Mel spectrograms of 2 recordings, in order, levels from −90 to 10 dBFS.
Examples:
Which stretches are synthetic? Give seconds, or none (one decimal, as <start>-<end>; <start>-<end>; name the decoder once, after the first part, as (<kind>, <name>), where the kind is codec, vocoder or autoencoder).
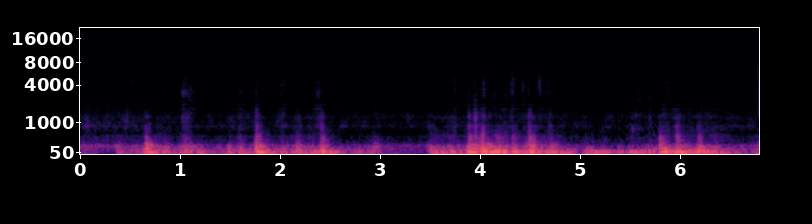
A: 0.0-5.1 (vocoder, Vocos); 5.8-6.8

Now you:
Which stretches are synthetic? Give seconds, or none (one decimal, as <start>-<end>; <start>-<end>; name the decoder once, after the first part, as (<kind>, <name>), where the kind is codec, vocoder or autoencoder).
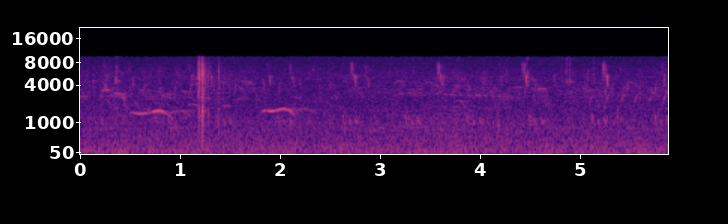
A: 0.7-1.8 (vocoder, BigVGAN v2); 2.3-3.7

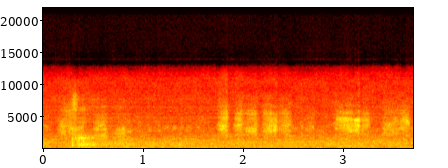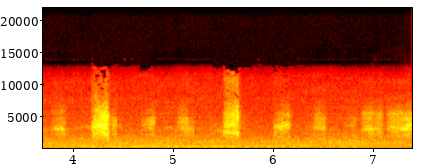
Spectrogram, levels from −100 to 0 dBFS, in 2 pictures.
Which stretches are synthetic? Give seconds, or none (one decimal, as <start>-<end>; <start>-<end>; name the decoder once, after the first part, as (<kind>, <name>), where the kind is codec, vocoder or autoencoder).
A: 0.0-4.2 (autoencoder, DAC-VAE); 4.8-5.4; 6.3-7.4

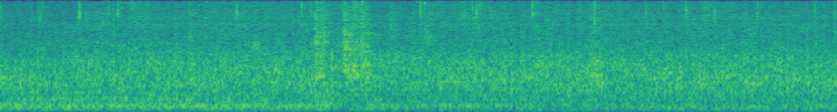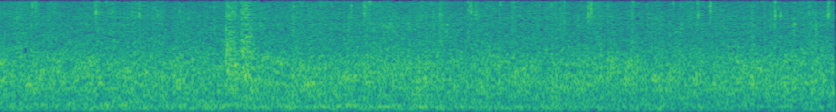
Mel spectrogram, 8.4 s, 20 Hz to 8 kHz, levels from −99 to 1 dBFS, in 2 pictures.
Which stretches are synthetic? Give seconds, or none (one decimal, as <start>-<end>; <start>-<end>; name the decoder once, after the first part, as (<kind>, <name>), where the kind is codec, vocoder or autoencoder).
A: none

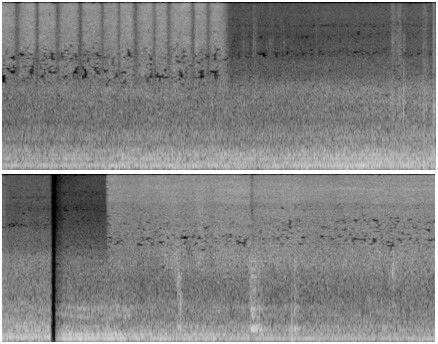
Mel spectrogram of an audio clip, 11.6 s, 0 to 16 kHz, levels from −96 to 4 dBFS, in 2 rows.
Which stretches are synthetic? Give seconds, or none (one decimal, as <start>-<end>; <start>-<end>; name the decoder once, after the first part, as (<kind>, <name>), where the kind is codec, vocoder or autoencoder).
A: 1.4-4.4 (vocoder, BigVGAN v2); 5.5-6.7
